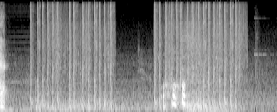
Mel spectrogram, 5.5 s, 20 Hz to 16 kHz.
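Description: Two rapid bursts of sharp, crackling explosive crossbow bolts firing in the video game AreaF2 Wildfire, each volley lasting about a second and a half, with a brief exclamation between.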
